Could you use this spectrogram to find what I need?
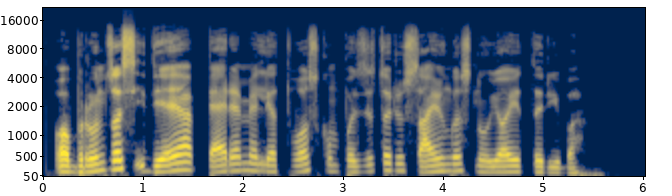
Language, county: Lithuanian, Vilnius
